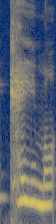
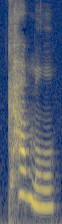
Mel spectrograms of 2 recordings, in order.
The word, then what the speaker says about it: camel: A co tohle slovíčko Tohle není keel ale Kamel Kamel Zas tam je to a to otevřené áčko tady toto které jsme si ukazovali dávám pozici na E ale řeknu a c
